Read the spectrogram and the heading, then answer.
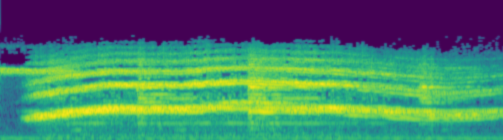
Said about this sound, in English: Don't you hear the whistle?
